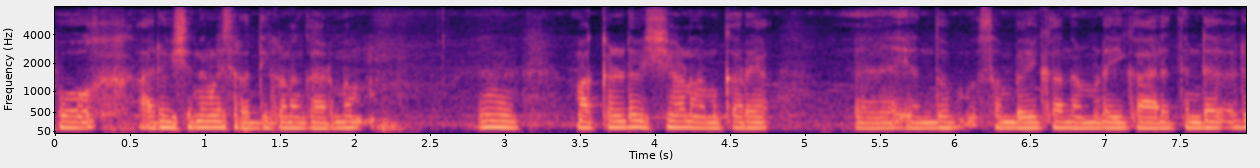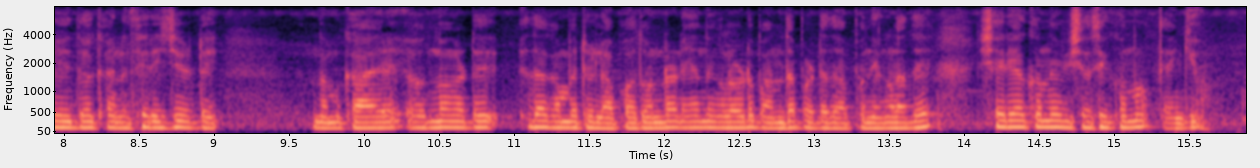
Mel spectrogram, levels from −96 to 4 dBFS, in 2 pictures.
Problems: none marked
